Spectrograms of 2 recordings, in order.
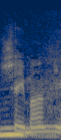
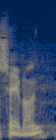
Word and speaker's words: Chabon: But I also really loved The Mysteries of Pittsburgh by Michael Chabon. – Chabon, yeah. – I don't know. Does anyone really know how to say his surname? – It's Michael Chabon.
